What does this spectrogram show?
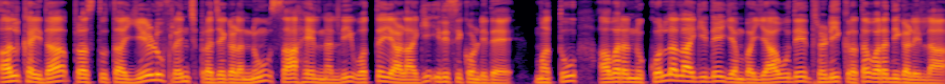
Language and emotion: Kannada, neutral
